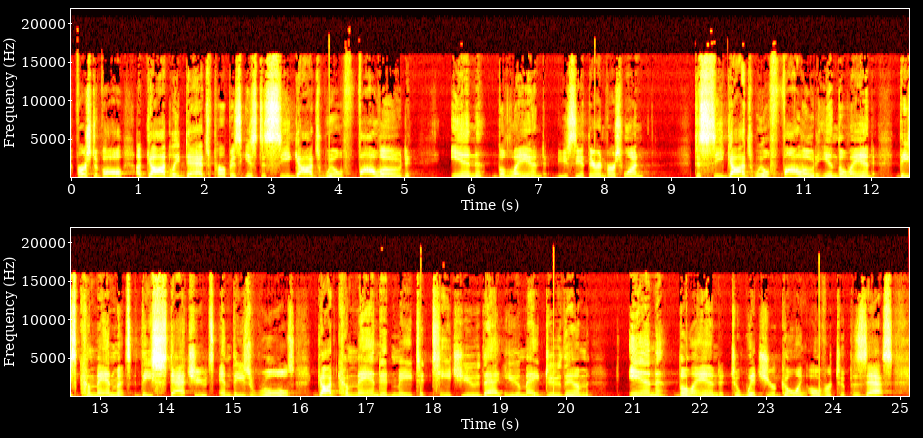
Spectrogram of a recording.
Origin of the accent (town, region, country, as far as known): Muskogee, Oklahoma, United States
